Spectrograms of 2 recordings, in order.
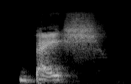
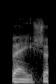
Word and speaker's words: Bache: Bache. – Bache.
